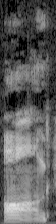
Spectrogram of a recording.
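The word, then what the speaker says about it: Aang: how it should the character's name should be pronounced we're gonna call him ong and it's like well that's great that that's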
